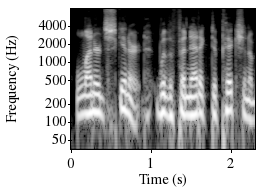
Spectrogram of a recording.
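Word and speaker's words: Lynyrd Skynyrd: letters to that end the first album was called pronounced Leonard skinnard with a phonetic depiction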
